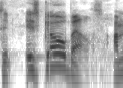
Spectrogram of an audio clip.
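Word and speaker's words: Goebbels: In American English, how we pronounce it is gobells.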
